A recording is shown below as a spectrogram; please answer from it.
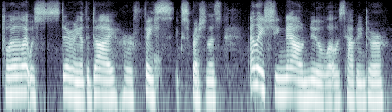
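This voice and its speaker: A man's voice: fairly high pitch, measured pace, fairly bright tone, no room sound, highs cut off. A man giving an informal narration of a fanfiction story.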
